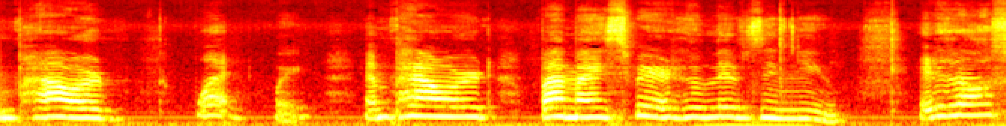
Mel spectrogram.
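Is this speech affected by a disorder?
Yes: brain injury.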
